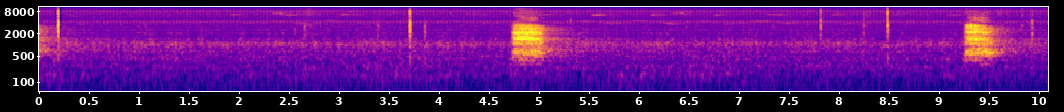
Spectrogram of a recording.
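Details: In daytime in February 2012, a roe deer buck in the trenches around Fort Skała, now the Kraków Observatory, gives two harsh, hoarse barks about four and a half seconds apart; faint clicks break a quiet background.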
